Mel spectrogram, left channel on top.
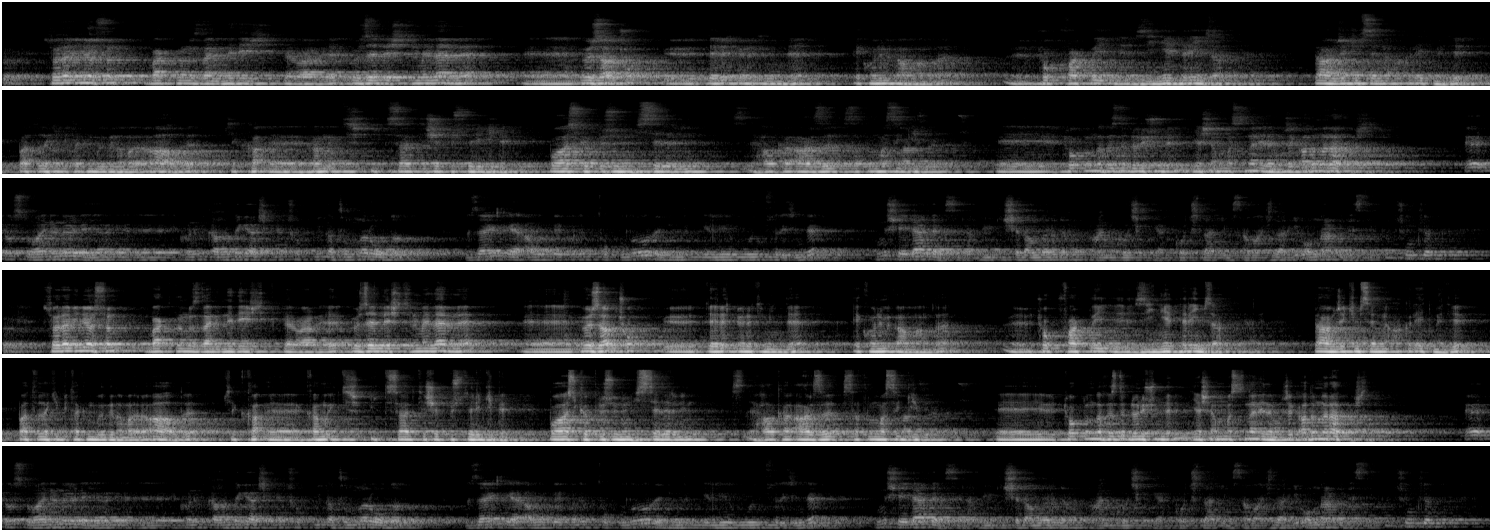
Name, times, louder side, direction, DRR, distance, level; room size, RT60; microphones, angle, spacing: voice 1, 0.4-4.7 5.2-8.1 8.5-9.5 10.0-12.6 13.1-14.7 15.0-20.0 20.4-21.8 22.2-24.2 24.8-28.5, right 3 dB, 80° right, 5 dB, 0.5 m, -22 dB
voice 2, 23.9-24.4 29.5-33.8 34.4-38.0 38.5-44.2, equal, 5° left, 1 dB, 0.6 m, -35 dB
10.5 x 3.8 x 5.0 m, 2.4 s
head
